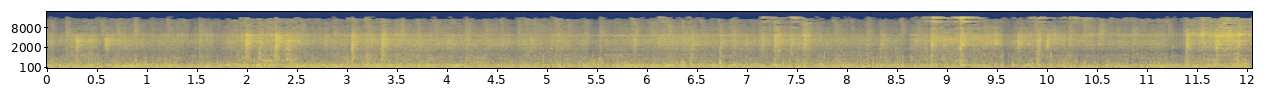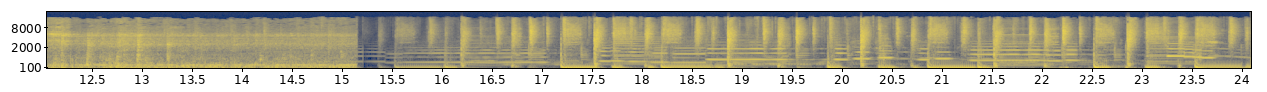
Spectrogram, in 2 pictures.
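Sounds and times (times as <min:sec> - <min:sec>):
wheels clacking over rail joints: 0:00.0 - 0:15.2
train rumbling on track: 0:00.0 - 0:16.2, 0:19.6 - 0:24.0.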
